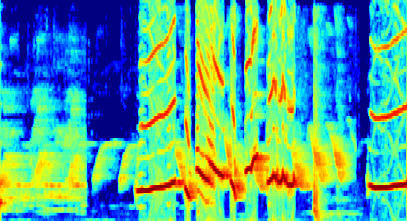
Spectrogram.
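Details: At night an Oriental magpie-robin sings ngeplong style to stimulate young spotted magpie-robins; soft scratchy notes give way to a loud tumbling burst of rising and bending whistles, ending in one clear held whistle.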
